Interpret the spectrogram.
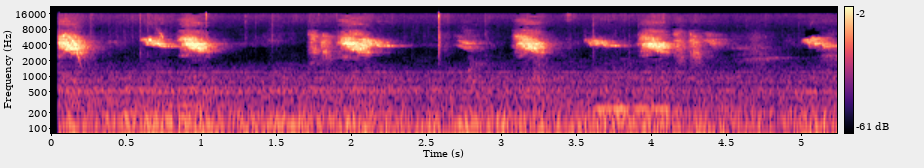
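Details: House sparrows bathing at a home in South Africa, giving short bright chirps in quick irregular bursts, several overlapping, over a steady low hum.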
